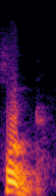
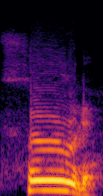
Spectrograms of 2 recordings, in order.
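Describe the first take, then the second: First: The vowel is short and clipped. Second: The vowel is drawn out long. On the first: The speaker calls it wrong. "it is not food" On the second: The speaker calls it right. "लंबा करना है"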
